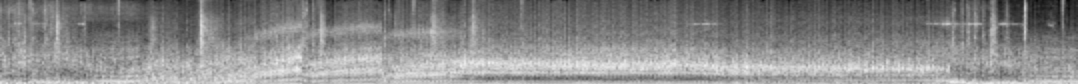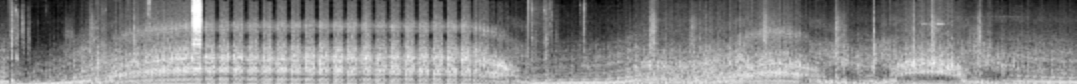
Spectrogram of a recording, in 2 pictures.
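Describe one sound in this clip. A car engine hums and revs up and down repeatedly.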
